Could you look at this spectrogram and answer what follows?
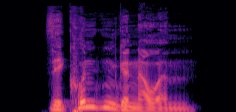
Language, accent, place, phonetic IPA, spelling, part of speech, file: German, Germany, Berlin, [zeˈkʊndn̩ɡəˌnaʊ̯əm], sekundengenauem, adjective, De-sekundengenauem.ogg
- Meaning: strong dative masculine/neuter singular of sekundengenau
